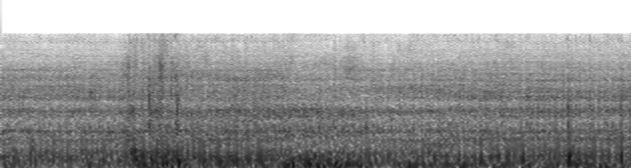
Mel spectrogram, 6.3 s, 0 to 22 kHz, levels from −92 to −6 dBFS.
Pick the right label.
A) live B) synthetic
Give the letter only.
B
